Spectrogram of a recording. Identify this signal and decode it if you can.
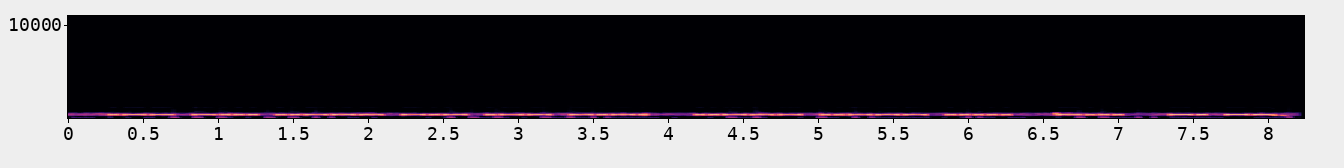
Morse code, heard as a keyed tone, about 25 wpm, 440 Hz, with radio noise. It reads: WB2KWC 225 B NM
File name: contests / ss-cw-k5tr-op-n5rz -0400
